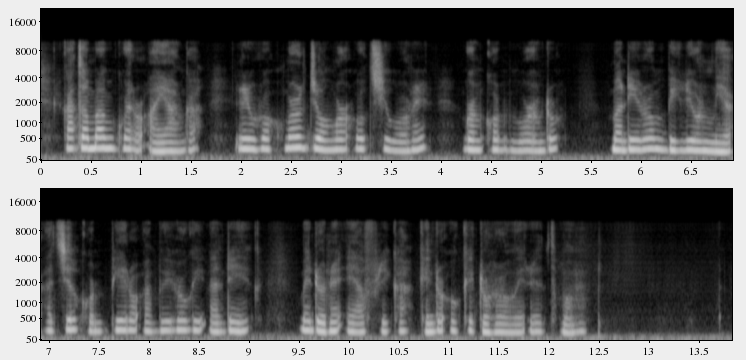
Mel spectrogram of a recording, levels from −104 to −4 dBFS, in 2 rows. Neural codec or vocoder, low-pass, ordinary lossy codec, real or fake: autoencoder, 22.05 kHz, a latent of 192 numbers a frame, VITS, trained on many speakers; 9.9 kHz; none; fake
